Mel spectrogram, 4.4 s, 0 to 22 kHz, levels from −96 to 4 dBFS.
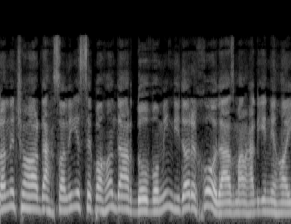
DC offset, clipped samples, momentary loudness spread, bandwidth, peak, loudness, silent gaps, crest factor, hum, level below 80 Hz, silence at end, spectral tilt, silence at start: under 0.1%; under 0.1%; 5 LU; 12.5 kHz; -12 dBFS; -27 LUFS; none; 14 dB; none; -70 dBFS; 0 s; -5.5 dB/octave; 0 s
